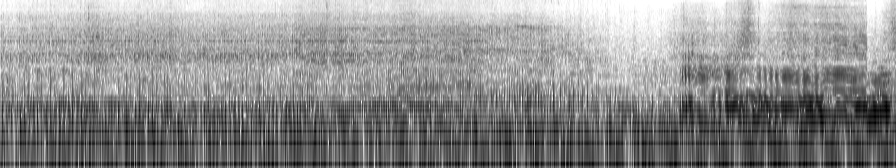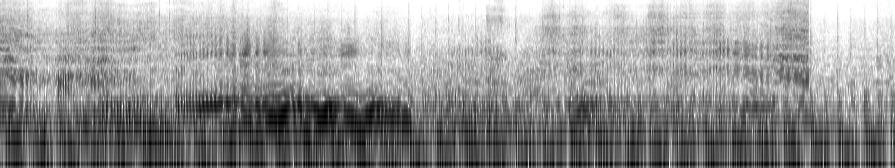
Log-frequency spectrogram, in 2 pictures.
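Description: KTM motocross bike engine revving hard, its pitch climbing and dropping repeatedly through gear changes, loudest in the middle stretch, mixed with background music.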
